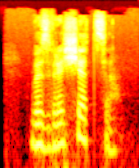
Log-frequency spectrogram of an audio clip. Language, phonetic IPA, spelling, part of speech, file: Russian, [vəzvrɐˈɕːat͡sːə], возвращаться, verb, Ru-возвращаться.ogg
- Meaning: to return, to come back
